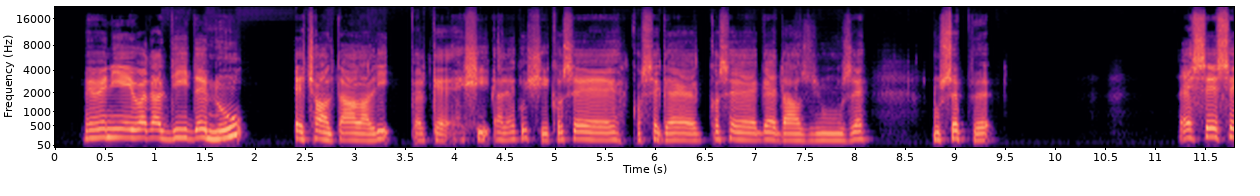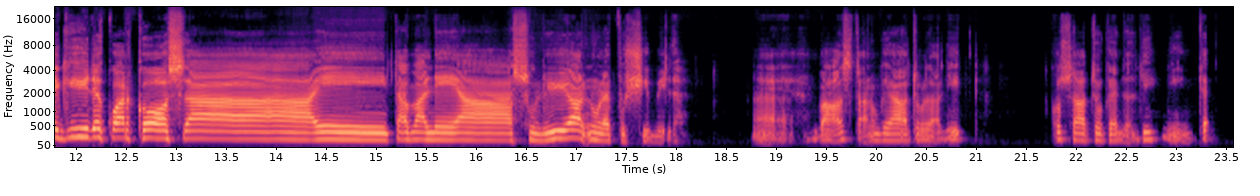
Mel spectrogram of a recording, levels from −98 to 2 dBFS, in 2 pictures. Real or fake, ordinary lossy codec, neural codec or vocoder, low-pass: real; none; none; none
